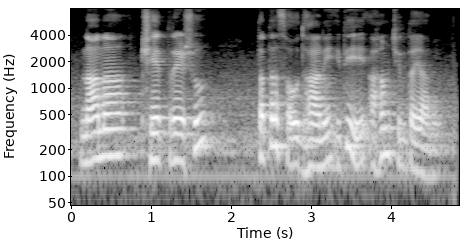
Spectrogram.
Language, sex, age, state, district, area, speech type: Sanskrit, male, 45-60, Karnataka, Dakshina Kannada, rural, spontaneous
